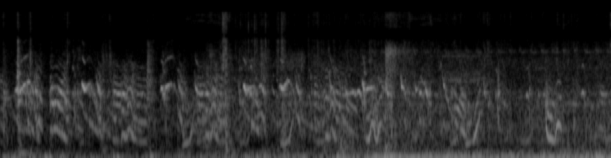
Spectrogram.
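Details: Northern bobwhites chatting: a dense, continuous stream of short arched and falling chirps, many overlapping, over steady background noise and low rumble.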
